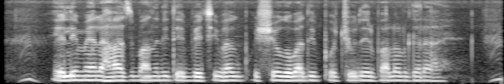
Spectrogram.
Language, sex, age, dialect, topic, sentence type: Bengali, female, 41-45, Jharkhandi, agriculture, statement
